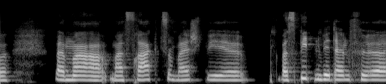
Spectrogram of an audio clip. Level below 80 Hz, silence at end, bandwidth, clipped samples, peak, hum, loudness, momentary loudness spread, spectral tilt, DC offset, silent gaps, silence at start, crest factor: -62 dBFS; 0 s; 12.5 kHz; under 0.1%; -2 dBFS; none; -18 LUFS; 8 LU; -5.5 dB/octave; under 0.1%; 2.58-2.66 s; 0 s; 16 dB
